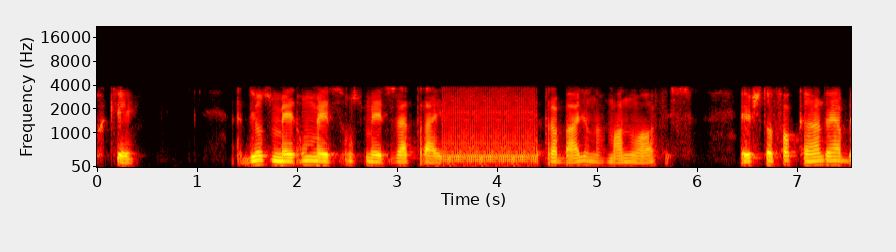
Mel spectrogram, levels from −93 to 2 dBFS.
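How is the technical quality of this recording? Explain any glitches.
The recording is speech, and its technical quality is limited by two faults: narrowband codec coding throughout, and a hang loop near the middle.

From start to finish the audio carries iLBC codec damage. The codec encodes each 20 ms frame's excitation independently of the previous frame. The character fits its 15.2 kbps mode. The passband sits at roughly 150 Hz to 3.7 kHz, and nothing is present above 3.8 kHz, so the speech sounds muffled and telephone-like. The frame-by-frame coding gives it a plainly audible rough, slightly synthetic texture.

From 3.46 s to 4.40 s a system hang loop takes over. The host or driver stopped supplying new data while the sound hardware kept replaying its ring buffer. A 21.33 ms segment, which fits a 1024-sample buffer, repeats dozens of times at 46.9 Hz. Because the segment is so short, it comes across as a steady, pitched buzz near 47 Hz rather than a stutter. 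About a second of the original audio is lost under it.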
